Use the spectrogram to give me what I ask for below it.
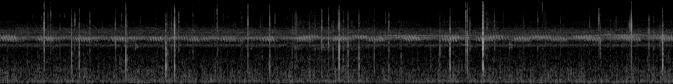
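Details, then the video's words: Grass insects trilling on an autumn night next to a round fire pit, recorded through a Sennheiser MKE600 with low cut: an unbroken high insect drone under frequent sharp pops and snaps of burning firewood. "가을밤 풀벌레 소리"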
